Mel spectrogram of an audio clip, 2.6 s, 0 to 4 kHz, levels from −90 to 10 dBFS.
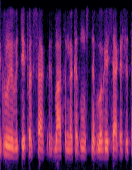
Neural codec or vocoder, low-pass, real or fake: vocoder, 24 kHz, 100 mel bands, Vocos; 3.6 kHz; fake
